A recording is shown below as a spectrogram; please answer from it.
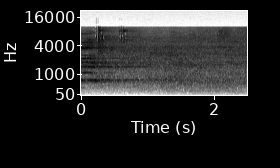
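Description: A single drawn-out shout, held on one pitch for about a second and then fading into the background noise of a large, echoing hall.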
